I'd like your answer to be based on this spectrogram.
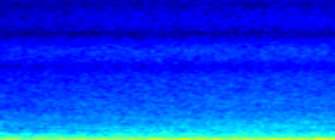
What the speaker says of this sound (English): Waves are still almost coming right up to the grass.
